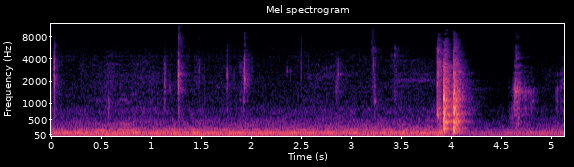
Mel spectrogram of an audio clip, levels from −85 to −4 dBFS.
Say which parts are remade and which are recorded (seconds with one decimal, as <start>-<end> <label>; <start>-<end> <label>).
0.0-2.9 recorded; 2.9-4.4 remade; 4.4-5.1 recorded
